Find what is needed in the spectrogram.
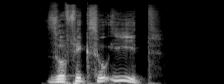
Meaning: suffixoid
- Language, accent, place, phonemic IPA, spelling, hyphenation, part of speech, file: German, Germany, Berlin, /zʊfɪksoˈʔiːt/, Suffixoid, Suf‧fi‧xo‧id, noun, De-Suffixoid.ogg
